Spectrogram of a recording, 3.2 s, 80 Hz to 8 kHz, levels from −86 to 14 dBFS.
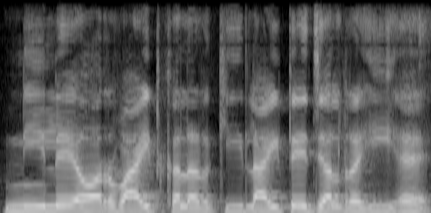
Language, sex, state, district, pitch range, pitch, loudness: Hindi, female, Haryana, Jhajjar, 185-195 Hz, 190 Hz, -13 LUFS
